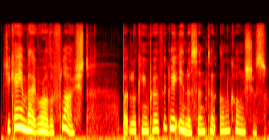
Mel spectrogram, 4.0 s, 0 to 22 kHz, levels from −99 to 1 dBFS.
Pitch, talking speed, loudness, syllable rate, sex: 195 Hz, 165 wpm, -19 LUFS, 5.9 syllables/s, female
